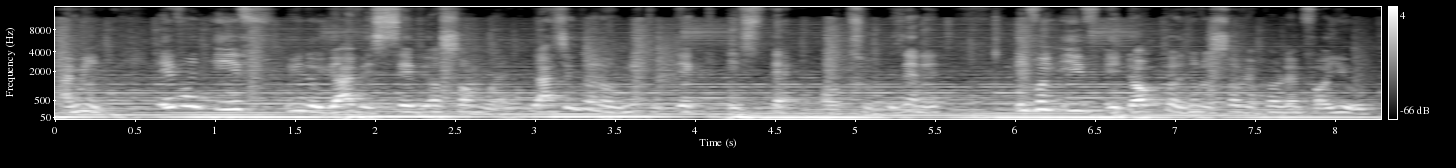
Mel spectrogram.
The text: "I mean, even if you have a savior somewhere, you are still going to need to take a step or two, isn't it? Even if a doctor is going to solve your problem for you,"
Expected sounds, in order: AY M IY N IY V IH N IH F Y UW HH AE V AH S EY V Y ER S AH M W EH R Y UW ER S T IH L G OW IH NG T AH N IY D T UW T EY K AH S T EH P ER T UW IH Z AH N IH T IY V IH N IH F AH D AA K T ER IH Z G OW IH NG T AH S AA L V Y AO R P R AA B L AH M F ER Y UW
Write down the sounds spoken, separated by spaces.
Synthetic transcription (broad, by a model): AY M IY N IY V IH N IH F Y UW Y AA B AH S EY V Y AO S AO M W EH Y UW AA S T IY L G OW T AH N IY D T UW T EY K AH S T EH P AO T UW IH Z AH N IH T IY V IH N IH F AH D AA K T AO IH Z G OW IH T AH S AA L V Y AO P R AA B L AH M F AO Y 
